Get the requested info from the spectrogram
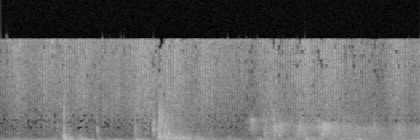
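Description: Table tennis rally: a few sharp knocks of the celluloid ball off the bats and table, about half a second apart, with the last and loudest a little past two seconds in. A rise of crowd noise from the arena follows as the point ends.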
